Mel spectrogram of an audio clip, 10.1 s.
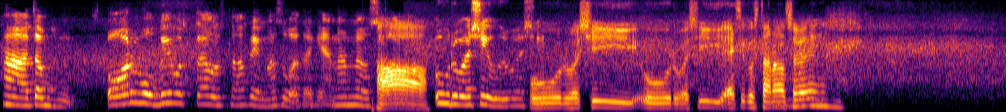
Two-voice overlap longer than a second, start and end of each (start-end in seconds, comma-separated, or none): none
